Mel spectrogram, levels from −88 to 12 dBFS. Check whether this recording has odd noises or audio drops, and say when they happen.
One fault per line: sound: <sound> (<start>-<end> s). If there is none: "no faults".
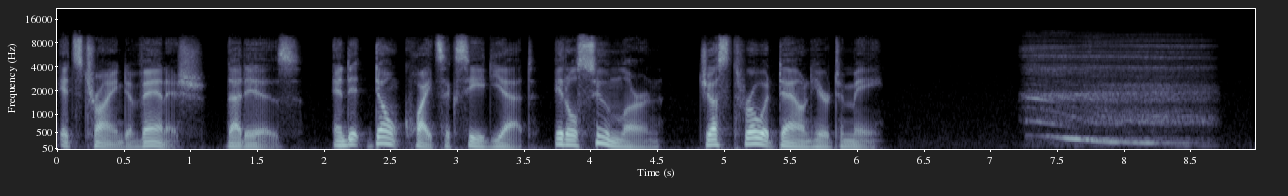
sound: sigh (7.2-8.8 s)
